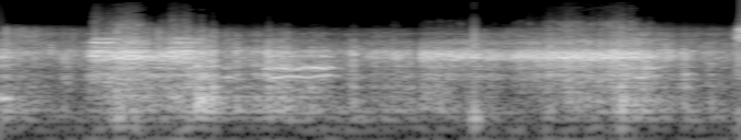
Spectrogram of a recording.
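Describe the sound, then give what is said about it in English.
A radio hisses and crackles with loud, steady static at night as someone tries to tune in a station while rain falls outside, punctuated by brief warbling whistles and shifts in tone as the dial is turned, with no voices present. “Arnold is trying to get something on the radio.”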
